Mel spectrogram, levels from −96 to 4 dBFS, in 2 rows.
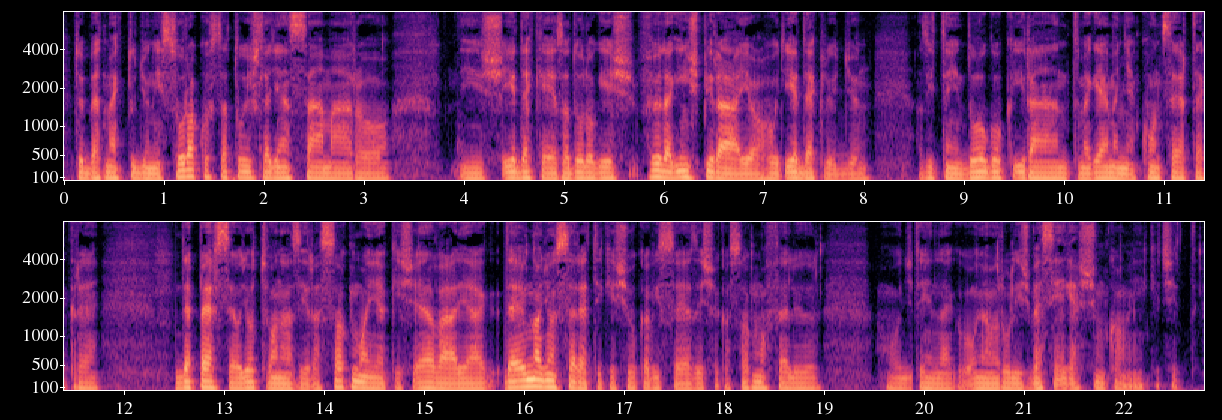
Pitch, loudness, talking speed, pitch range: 95 Hz, -18 LUFS, 135 wpm, 90-100 Hz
